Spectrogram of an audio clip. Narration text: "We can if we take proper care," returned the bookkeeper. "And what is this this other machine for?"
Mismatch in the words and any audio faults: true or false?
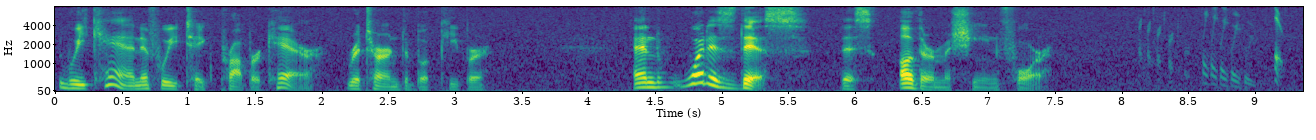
true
